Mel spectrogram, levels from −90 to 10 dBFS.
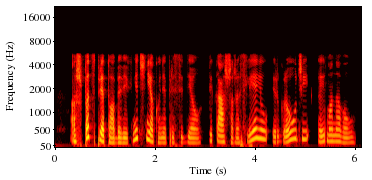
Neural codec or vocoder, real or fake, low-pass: none; real; 5.4 kHz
